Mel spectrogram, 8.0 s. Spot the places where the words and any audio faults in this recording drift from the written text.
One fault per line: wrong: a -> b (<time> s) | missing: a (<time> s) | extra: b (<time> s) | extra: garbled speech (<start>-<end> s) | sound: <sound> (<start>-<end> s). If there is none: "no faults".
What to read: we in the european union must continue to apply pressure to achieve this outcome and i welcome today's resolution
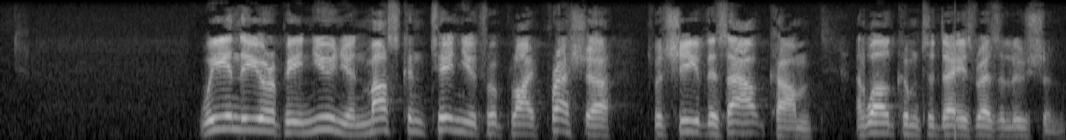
missing: i (6.5 s)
